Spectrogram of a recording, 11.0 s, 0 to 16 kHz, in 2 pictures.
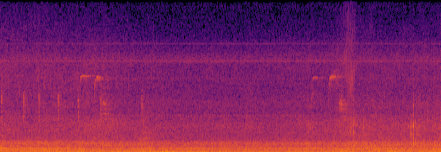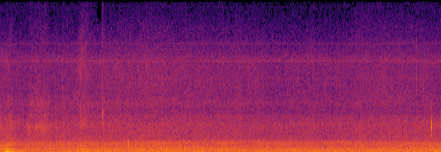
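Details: Busy honey bee colony gathering honeydew, Złoto Natury apiary, Moszczanka, Poland, 19 August 2013: thick, even buzzing of countless bees fills the recording, a deep steady hum with a single short knock midway.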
